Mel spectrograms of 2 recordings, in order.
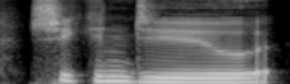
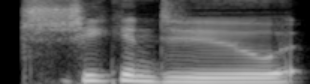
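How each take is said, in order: Both takes have the same delivery.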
